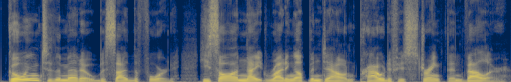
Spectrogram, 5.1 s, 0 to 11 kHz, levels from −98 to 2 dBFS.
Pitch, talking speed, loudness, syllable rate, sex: 135 Hz, 245 wpm, -18 LUFS, 5.5 syllables/s, male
